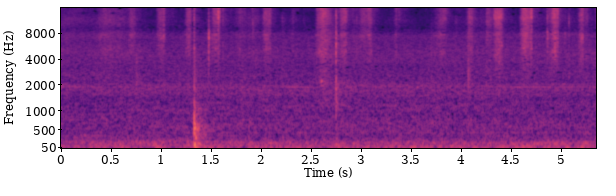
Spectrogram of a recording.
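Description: Kitchen knife slicing through a stack of nopal cactus pads held in the hand: a run of small crisp cuts over a low steady hum, with one sharp knock about a second in.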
